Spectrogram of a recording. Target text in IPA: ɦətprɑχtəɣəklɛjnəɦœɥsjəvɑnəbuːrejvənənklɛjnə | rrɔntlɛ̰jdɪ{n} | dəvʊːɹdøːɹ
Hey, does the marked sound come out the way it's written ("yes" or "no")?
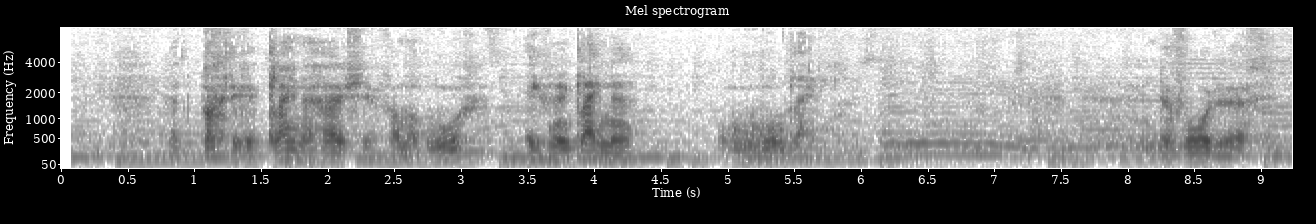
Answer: no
